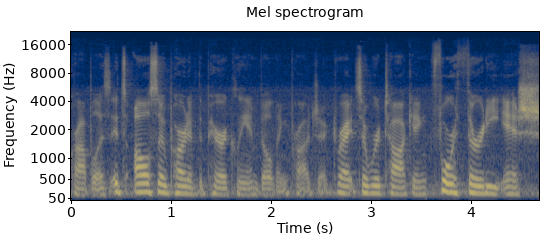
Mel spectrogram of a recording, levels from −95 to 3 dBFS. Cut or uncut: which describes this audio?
cut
